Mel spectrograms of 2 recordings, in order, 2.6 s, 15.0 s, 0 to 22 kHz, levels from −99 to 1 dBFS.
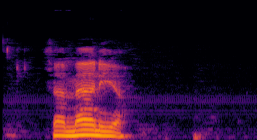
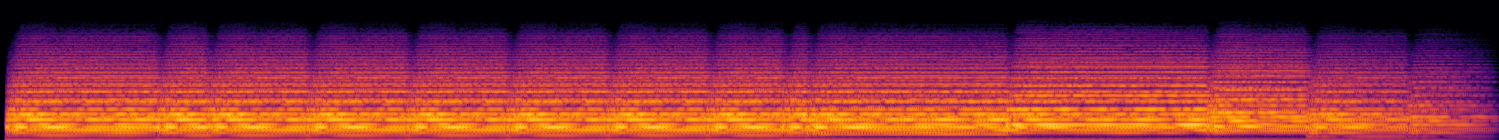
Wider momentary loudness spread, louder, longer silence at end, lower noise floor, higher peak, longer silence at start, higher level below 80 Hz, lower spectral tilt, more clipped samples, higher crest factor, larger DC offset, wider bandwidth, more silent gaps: first, 11 LU vs 6 LU; second, -22 LUFS vs -15 LUFS; first, 0.6 s vs 0.15 s; first, -70 dBFS vs -36 dBFS; second, -10 dBFS vs -2 dBFS; first, 0.55 s vs 0.05 s; first, -60 dBFS vs -70 dBFS; first, -9.5 dB/octave vs -6.5 dB/octave; neither; about the same, 16 dB vs 12 dB; second, under 0.1% vs 0.4%; second, 5.6 kHz vs 7.8 kHz; neither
